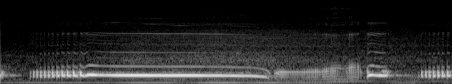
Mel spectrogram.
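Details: Puter pelung dove used as a lure so that doves sing: a quick stuttering pulse train swells into a long sustained low coo that falls away at the end, followed by rough notes and a fresh pulsed start.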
